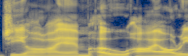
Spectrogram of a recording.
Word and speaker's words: grimoire: that check out the grand grim ross if i got that right i know the word do you mean it's definitely like g-r-i-m-o-i-r-e or some like that but i don't know how you say it what other thing were you checking out oh here we are what is it grimoire yeah and so by what's his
